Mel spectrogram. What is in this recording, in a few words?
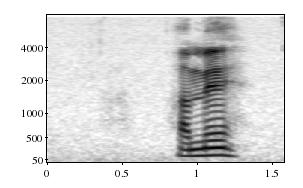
"a'mé", copala triqui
